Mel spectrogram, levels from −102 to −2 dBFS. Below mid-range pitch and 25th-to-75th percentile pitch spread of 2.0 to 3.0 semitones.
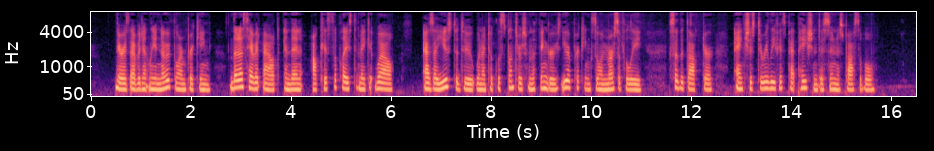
No: medium, 170 Hz; narrow, 2.6 semitones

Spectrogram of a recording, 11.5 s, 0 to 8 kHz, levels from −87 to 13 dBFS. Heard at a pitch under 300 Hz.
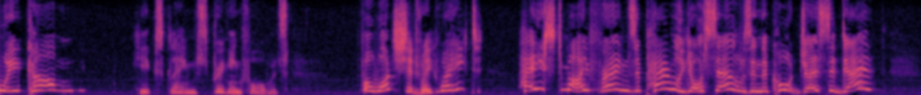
No: very high, 370 Hz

